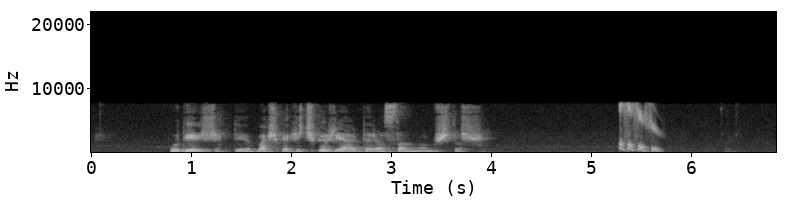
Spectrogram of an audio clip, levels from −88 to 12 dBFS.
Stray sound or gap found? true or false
true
